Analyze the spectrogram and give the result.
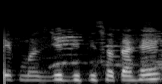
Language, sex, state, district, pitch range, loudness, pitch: Marathi, female, Maharashtra, Nagpur, 200-215 Hz, -23 LUFS, 205 Hz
